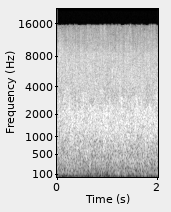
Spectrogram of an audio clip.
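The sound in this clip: An audience claps steadily to welcome a guest speaker, a chemistry professor, at a faith-and-science talk. The dense, even clapping stays level from start to finish.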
